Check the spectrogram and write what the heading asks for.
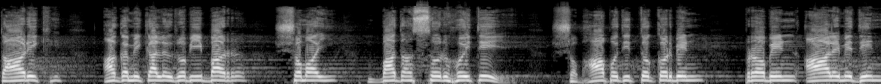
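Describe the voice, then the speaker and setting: A man's voice: high voice, fairly even intonation, takes it slowly, pauses often, clear, resonant tone. A man reading a scripted promotional announcement in a formal, declamatory, phrase-by-phrase delivery that edges into chanting. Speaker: announcer of a religious gathering advertisement. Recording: long hall reverb, music behind. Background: music.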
